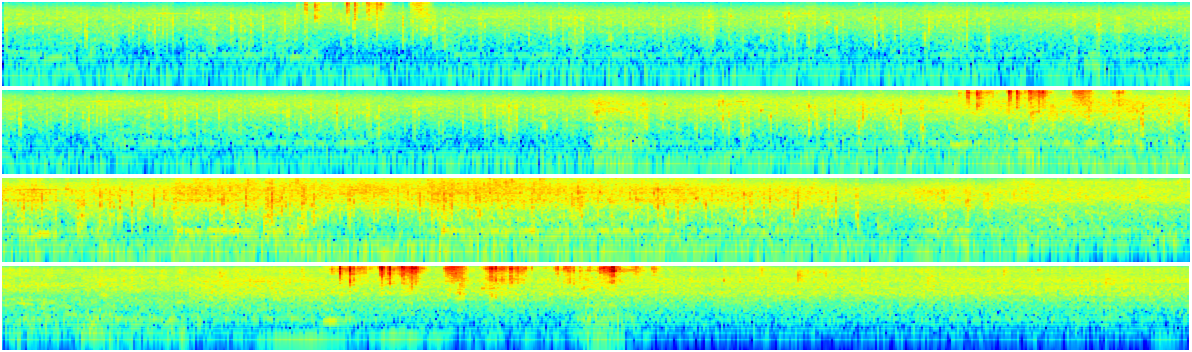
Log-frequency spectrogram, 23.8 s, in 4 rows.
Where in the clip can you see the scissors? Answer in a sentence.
You can hear the scissors from 1.4 to 2.2 s, from 10.7 to 11.6 s and from 19.4 to 21.1 s.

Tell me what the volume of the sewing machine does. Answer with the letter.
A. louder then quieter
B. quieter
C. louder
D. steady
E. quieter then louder
A.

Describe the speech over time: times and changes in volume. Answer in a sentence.
The talking can't be heard in this clip.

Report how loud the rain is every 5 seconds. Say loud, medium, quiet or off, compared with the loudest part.
medium, medium, loud, loud, medium.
